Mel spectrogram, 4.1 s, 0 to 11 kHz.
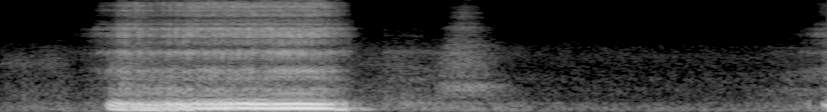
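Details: Sleeping 10-month-old baby boy snoring: a single loud, low, rumbling snore on an in-breath, followed by a softer airy out-breath.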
